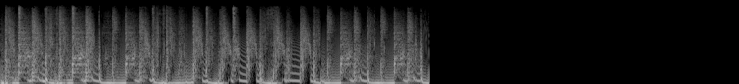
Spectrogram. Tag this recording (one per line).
latha
percussive
lo-fi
